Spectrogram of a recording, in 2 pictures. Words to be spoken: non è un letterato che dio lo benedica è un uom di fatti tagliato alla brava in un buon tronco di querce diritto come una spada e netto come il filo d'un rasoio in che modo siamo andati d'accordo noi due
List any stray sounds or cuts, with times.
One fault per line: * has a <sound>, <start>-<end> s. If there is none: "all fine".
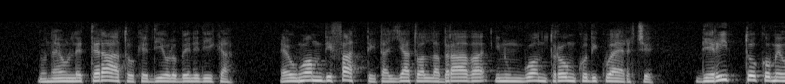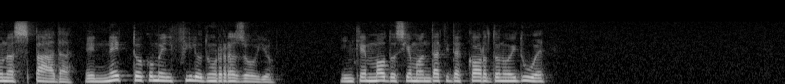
all fine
